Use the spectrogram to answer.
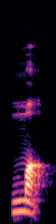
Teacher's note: മ രണ്ട് ചുണ്ടും തുല്യമായി അടച്ചുവെക്കണം.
